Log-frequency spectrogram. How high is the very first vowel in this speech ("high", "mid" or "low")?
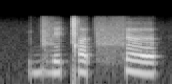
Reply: high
